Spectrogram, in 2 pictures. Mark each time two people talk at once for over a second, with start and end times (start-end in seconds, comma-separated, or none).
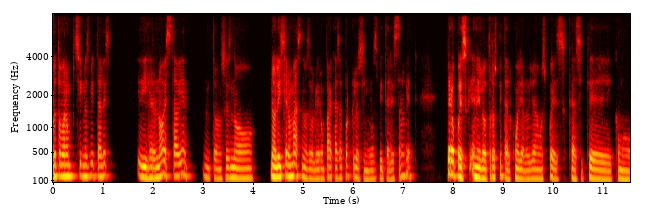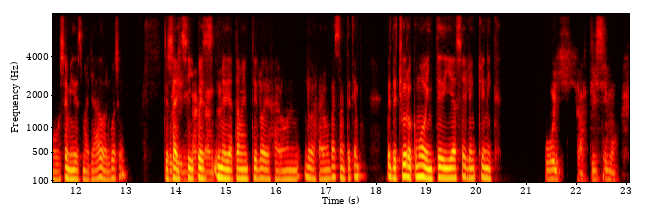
13.8-15.0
